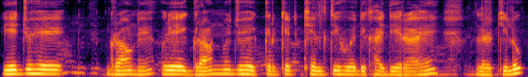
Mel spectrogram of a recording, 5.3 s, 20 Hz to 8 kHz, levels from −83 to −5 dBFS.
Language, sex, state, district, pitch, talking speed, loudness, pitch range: Hindi, male, Arunachal Pradesh, Longding, 145 Hz, 225 wpm, -16 LUFS, 140-155 Hz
